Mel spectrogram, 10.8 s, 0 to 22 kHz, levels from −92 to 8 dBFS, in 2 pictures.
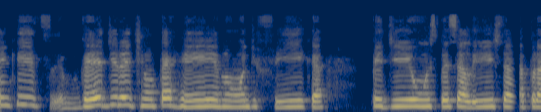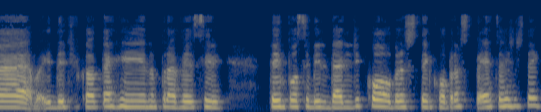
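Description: Speech with two delivery faults. From 5.07 to 5.22 s there is a call audio freeze: about 120 ms of fading buzz continues the last sound, then 30 ms of silence. This was likely caused by delayed packets draining the jitter buffer. Nothing is lost, but the speech resumes about 120 ms late. From 10.21 to 10.78 s a jitter buffer speed-up plays the audio at 106% speed with unchanged pitch. Short pitch-period slices totalling roughly 40 ms are cut to shed the accumulated delay, so the speech sounds slightly hurried.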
